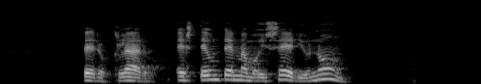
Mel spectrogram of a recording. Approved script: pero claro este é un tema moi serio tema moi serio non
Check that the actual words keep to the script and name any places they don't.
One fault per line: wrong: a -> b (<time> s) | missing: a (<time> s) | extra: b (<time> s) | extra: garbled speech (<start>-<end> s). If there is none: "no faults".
missing: tema moi serio (3.1 s)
